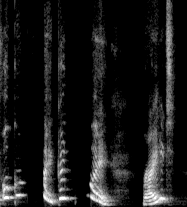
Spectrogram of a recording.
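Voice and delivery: very high, bright, sing-song happy voice. Speaker demonstrating how to praise a dog, in a high happy voice. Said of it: "it's a high, happy voice".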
